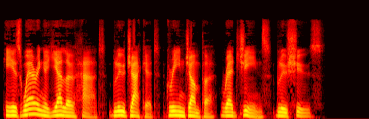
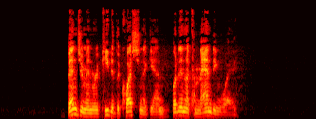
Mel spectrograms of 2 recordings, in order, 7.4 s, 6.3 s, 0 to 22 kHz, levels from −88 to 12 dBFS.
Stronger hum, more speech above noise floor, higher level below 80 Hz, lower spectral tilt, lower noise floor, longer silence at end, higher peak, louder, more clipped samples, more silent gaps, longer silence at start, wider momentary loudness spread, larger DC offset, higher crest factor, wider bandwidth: neither; first, over 72 dB vs 54 dB; first, -50 dBFS vs -68 dBFS; first, -6.5 dB/octave vs -3 dB/octave; first, under -90 dBFS vs -79 dBFS; second, 1 s vs 1.6 s; first, 0 dBFS vs -4 dBFS; first, -18 LUFS vs -23 LUFS; neither; neither; second, 0.1 s vs 1.35 s; about the same, 15 LU vs 13 LU; neither; second, 18 dB vs 24 dB; second, 11.5 kHz vs 16 kHz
